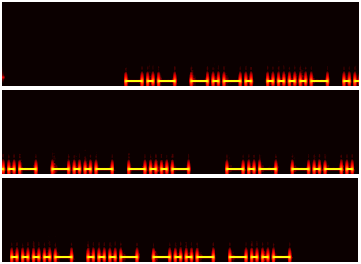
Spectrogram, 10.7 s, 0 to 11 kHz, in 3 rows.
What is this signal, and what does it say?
Morse code, heard as a keyed tone, about 22 wpm, 700 Hz. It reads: KC4VXX KC4VXX
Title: USA Call Signs Repeated 2x 22wpm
